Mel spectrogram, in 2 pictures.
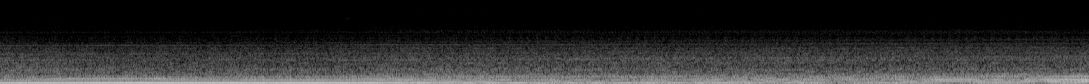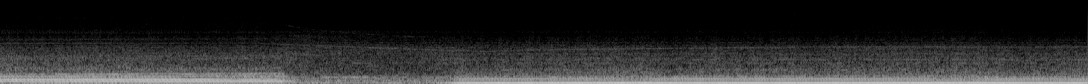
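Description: A truck's diesel engine rumbles steadily, dropping off briefly as the gears shift, then pulling again.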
